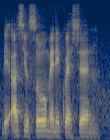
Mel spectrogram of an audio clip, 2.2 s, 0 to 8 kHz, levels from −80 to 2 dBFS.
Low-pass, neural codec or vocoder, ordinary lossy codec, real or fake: 7.2 kHz; none; none; real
